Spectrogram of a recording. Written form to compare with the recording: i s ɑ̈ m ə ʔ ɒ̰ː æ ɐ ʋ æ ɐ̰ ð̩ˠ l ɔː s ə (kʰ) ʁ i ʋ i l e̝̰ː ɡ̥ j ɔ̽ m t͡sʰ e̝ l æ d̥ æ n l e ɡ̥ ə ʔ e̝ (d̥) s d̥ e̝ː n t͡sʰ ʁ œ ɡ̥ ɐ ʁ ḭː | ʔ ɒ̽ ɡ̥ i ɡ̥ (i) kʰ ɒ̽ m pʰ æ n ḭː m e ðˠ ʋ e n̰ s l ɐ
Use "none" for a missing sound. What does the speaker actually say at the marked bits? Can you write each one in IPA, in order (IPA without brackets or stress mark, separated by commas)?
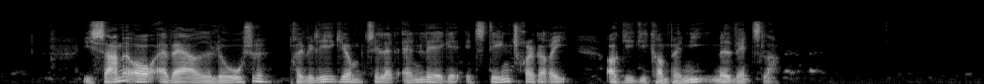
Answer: pʰ, d̥, i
